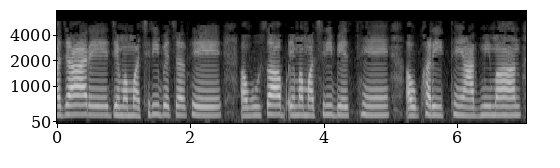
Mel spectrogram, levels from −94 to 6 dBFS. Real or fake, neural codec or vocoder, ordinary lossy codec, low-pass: real; none; MP3, 24 kbps; 7.2 kHz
